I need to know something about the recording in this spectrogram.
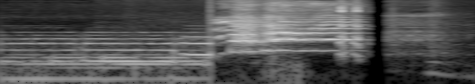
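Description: Soft sustained music chords, then about a second in a rooster crowing loudly for under a second before cutting off abruptly: a morning cue.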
